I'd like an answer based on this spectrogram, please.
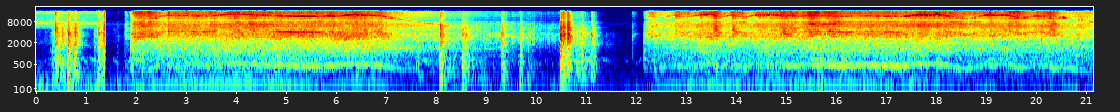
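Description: Angle grinder running on a welded square-tube steel frame in two long runs, its pitch wavering as it bears on the metal and falling away as it spins down after each, with sharp metal knocks in between.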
